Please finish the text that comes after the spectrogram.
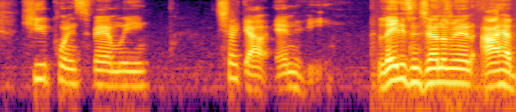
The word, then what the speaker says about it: ENV: about them I was like is the name pronounced EnV or is it pronounced Envy so I just got school tonight that is in fact Envy but she said there was a story behind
